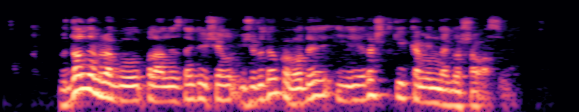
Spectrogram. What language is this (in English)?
Polish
